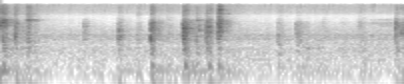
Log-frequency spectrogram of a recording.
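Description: Typing on a computer keyboard: a run of separate, irregularly spaced key clicks.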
